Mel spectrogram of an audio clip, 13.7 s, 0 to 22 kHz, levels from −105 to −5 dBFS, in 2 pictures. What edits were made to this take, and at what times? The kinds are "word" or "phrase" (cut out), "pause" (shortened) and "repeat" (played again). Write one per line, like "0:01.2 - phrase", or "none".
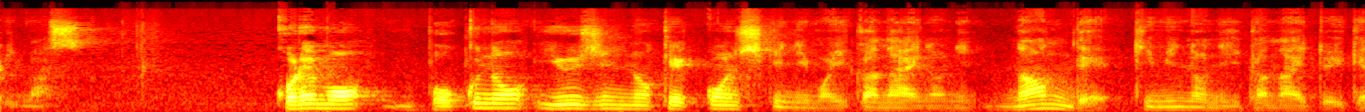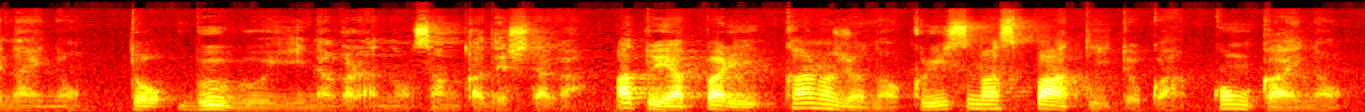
0:09.8 - pause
